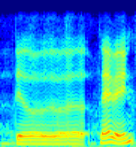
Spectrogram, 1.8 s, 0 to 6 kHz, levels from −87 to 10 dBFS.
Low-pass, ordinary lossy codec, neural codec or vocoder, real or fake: 5.4 kHz; none; autoencoder, 22.05 kHz, a latent of 192 numbers a frame, VITS, trained on many speakers; fake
